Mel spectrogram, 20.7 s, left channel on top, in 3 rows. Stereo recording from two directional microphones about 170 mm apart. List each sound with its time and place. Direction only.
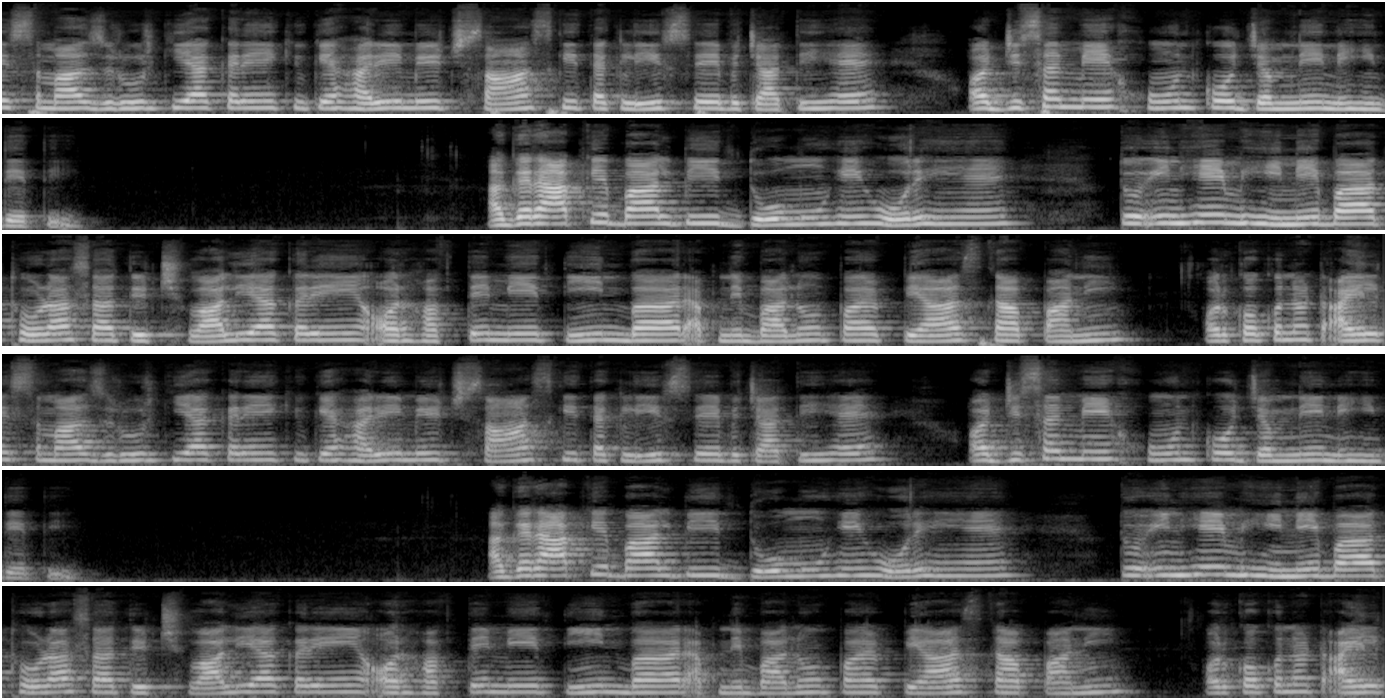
0.0 s a woman's voice: 30° left (ahead or behind)
9.3 s a woman's voice: 35° left (ahead or behind)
